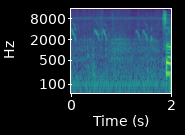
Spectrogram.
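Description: Cornish Cross broiler chicks peeping: scattered short, high chirps that slide down in pitch, a few each second, fairly soft.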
